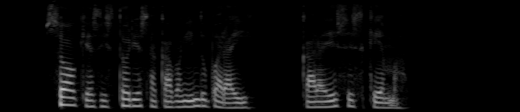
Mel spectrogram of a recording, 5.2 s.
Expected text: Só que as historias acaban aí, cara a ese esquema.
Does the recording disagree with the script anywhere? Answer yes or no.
yes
